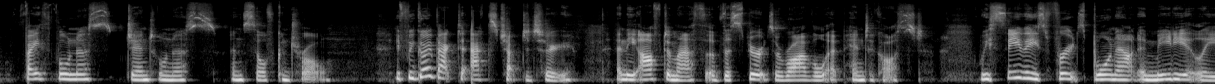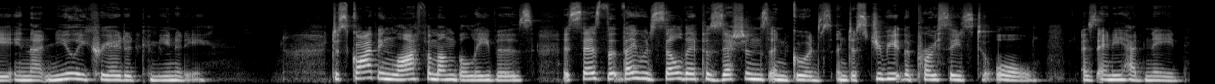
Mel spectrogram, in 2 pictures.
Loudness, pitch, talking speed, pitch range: -15 LUFS, 220 Hz, 140 wpm, 200-245 Hz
